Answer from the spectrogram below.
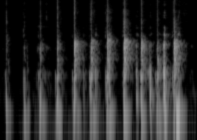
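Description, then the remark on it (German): Applause from what sounds like a single pair of hands: about a dozen sharp, crisp claps in a steady rhythm, growing slightly louder and quicker toward the end, with no talking. “Da auch mal ganz großen Applaus.”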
